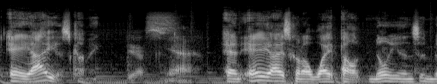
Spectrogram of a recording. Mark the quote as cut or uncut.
uncut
